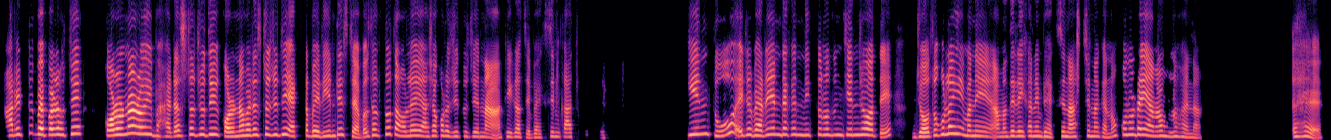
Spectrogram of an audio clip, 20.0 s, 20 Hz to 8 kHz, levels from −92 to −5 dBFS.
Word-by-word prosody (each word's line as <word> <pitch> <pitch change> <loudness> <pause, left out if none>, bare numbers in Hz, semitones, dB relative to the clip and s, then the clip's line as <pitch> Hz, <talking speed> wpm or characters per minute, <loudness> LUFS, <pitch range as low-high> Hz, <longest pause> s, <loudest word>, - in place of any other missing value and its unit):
আরেকটা 350 +6 -1
ব্যাপার 345 -1 +7
হচ্ছে, 340 +5 -3 0.5
করোনা 350 +7 +8 0.2
ওই 390 - +2 0.2
ভাইরাসটা 275 +6 -2
যদি, 355 0 +1 0.2
করোনা 250 +2 +4
ভাইরাসটা 335 +2 0
যদি 345 +1 -1
একটা 275 +2 -7
ভেরিয়েন্ট 280 +2 -1
এ - - -2
স্টেবল 225 -2 0
থাকত, 320 -1 -5 0.2
তাহলে 285 -2 +1 0.2
আশা 285 +2 -2
করা 290 -1 -2
যেত 255 0 -8
যে 245 - -3
না - - +5 0.2
ঠিক 235 -1 -6
আছে, 200 -4 -10
ভ্যাকসিন 205 +6 -9
কাজ 230 0 -3
করবে। 175 -1 -29 1.3
কিন্তু 370 -1 0 0.4
এটা 325 +5 -2
ভেরিয়ান্ট 345 +4 +2
দেখেন 355 0 -1
নিত্য 320 0 -8
নতুন 335 0 -4
চেঞ্জ 335 0 -1
হওয়াতে, 320 -10 +2 0.5
যতগুলোই 315 +12 +2 0.2
মানে 285 -1 -1 0.3
আমাদের 245 +4 -4
এখানে 270 +1 -4
ভ্যাকসিন 245 +3 -5
আসছে 245 +4 -9
না - - -1
কেন 210 -1 -6 0.2
কোনটাই 345 0 +1
আমার 275 +1 -1
মনে 245 0 -6
হয় 220 -4 -6
না - - -6 1.5
হ্যাঁ। 250 +2 -3
285 Hz, 145 wpm, -22 LUFS, 250-340 Hz, 1.5 s, করোনা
